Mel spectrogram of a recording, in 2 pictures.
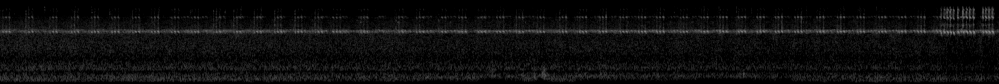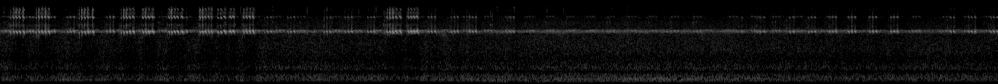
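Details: Grasshoppers in a flowery meadow: a steady high, ringing insect drone runs throughout, broken by loud rasping, rapidly pulsed bursts from about ten to twelve seconds and again briefly near fourteen seconds.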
